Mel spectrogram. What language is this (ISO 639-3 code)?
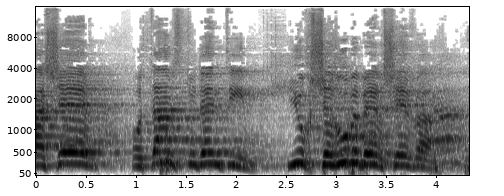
heb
